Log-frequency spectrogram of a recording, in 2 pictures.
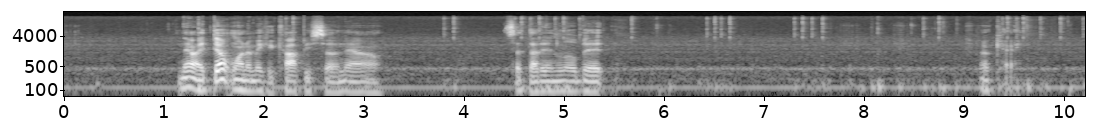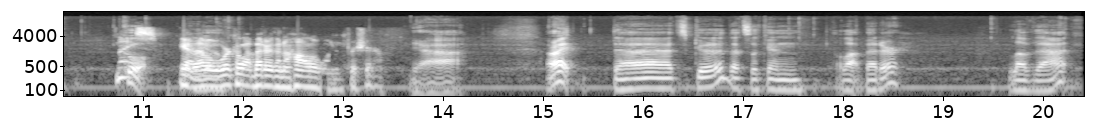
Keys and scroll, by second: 4.5-5.9 typing, 7.9-10.0 typing, 11.3-12.3 typing, 17.1-18.0 typing, 20.1 x.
